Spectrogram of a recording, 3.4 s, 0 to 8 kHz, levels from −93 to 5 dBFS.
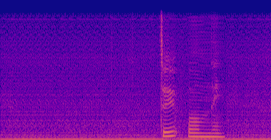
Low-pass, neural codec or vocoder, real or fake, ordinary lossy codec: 7.2 kHz; codec, 16 kHz, 0.3 kbps, FocalCodec; fake; none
